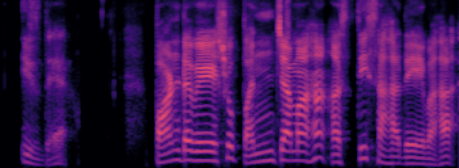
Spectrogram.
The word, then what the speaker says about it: Sahadeva: Pandaveshu panchamaha asti sahadeva. Accent is sahadeva, so he goes to the end nicely.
